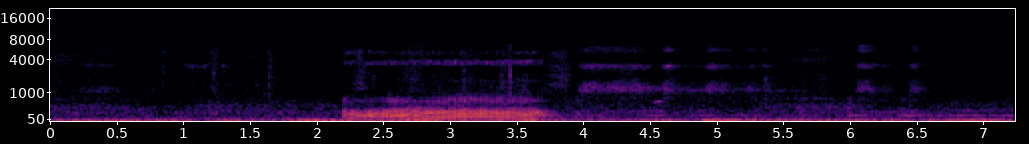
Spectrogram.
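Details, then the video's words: Sleeping dog snoring loudly indoors: one long, low, rough rumbling snore swelling in the middle and fading, set against a steady background hiss. "Funny dog snoring loud when sleeping"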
